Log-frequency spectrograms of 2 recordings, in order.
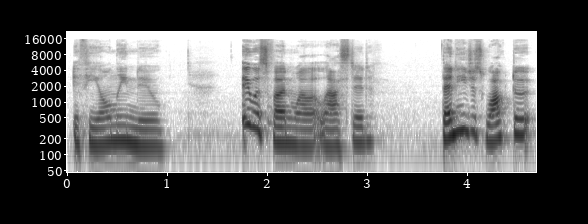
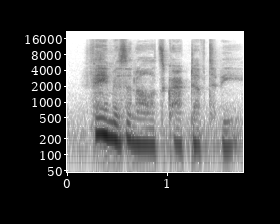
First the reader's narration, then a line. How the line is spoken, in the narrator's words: he whispers into his glass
